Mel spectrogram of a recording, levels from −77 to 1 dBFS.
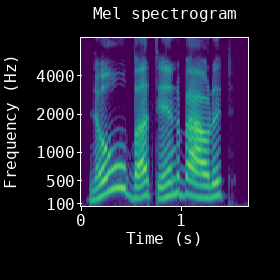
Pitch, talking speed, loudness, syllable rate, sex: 240 Hz, 180 wpm, -17 LUFS, 4.1 syllables/s, female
